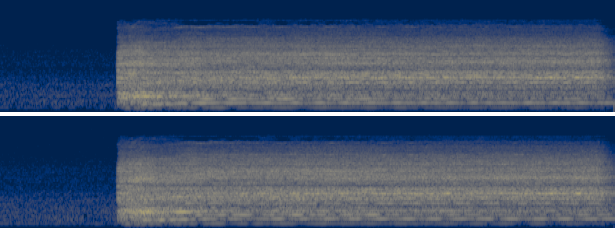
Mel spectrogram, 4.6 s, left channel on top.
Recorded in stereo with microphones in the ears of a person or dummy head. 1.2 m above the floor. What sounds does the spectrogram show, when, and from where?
0.9 s a blender: 20° left (ahead or behind), 1.1 m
